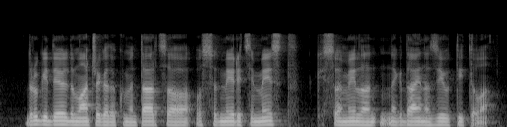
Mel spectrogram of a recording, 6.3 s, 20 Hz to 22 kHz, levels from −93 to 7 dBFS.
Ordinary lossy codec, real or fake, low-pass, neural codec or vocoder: none; real; 7.2 kHz; none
